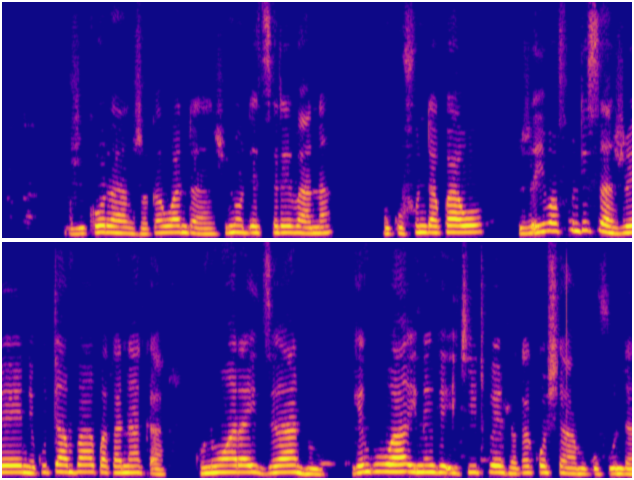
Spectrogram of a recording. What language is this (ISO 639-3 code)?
ndc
